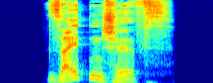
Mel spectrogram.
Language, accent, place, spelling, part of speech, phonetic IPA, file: German, Germany, Berlin, Seitenschiffs, noun, [ˈzaɪ̯tn̩ˌʃɪfs], De-Seitenschiffs.ogg
- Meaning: genitive singular of Seitenschiff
